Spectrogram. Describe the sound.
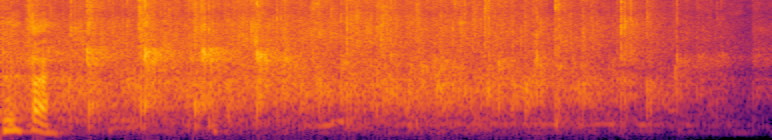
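A crowd applauds with dense, crackling clapping that stays steady, then gradually thins and fades over a few seconds, with some voices mixed in.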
